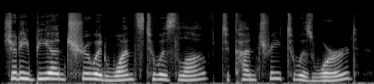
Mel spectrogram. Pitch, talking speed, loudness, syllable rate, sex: 225 Hz, 225 wpm, -19 LUFS, 4.5 syllables/s, female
